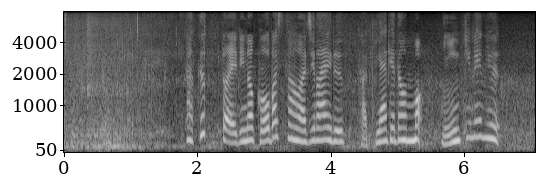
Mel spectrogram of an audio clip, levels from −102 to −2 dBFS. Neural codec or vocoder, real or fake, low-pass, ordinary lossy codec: codec, 16 kHz, 2 kbps, X-Codec, HuBERT features, trained on balanced general audio; fake; none; none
